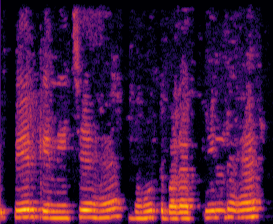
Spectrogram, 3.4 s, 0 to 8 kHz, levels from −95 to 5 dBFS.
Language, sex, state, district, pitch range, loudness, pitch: Hindi, female, Bihar, Sitamarhi, 230-260 Hz, -19 LUFS, 250 Hz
